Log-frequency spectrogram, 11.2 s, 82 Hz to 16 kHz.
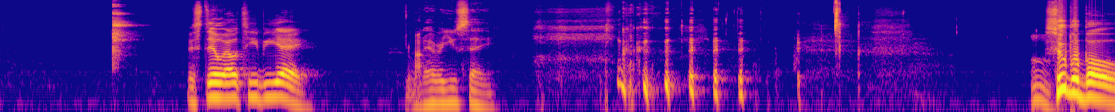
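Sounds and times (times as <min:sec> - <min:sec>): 
shot glasses clinking in a toast: 0:01.1 - 0:01.6
speech: 0:01.9 - 0:03.2, 0:04.0 - 0:05.0, 0:06.1 - 0:07.3, 0:10.4 - 0:11.1
laughter: 0:06.0 - 0:07.6.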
